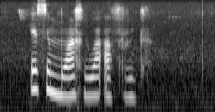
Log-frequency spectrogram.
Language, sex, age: Tswana, female, 20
